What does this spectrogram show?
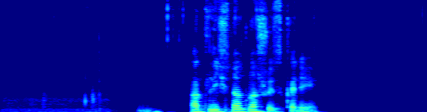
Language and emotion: Russian, neutral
